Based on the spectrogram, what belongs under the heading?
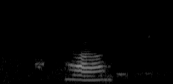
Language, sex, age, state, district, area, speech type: Maithili, female, 45-60, Bihar, Madhepura, rural, conversation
